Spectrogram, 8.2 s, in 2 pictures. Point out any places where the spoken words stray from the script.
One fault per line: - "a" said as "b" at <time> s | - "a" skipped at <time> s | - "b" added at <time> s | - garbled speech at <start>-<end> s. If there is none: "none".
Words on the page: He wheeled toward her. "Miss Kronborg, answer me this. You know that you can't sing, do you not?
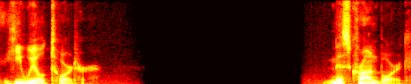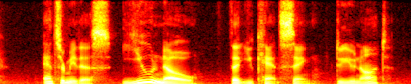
none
